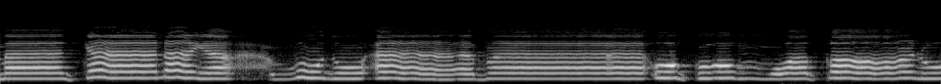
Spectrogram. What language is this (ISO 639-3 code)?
ara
